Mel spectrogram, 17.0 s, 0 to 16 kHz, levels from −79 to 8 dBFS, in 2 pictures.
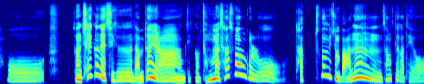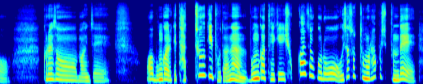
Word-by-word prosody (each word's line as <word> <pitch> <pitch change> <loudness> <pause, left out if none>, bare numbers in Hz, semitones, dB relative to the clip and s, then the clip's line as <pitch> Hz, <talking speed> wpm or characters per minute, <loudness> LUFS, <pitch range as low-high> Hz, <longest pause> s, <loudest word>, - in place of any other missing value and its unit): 어. 170 -1 -9 0.6
저는 210 -2 +4
최근에 375 - +5
지금 180 -3 -3
남편이랑 170 - +3
지금 155 - -13
정말 235 - +5
사소한 390 - +2
걸로 185 - -6 0.3
다툼이 390 -3 -4
좀 270 -7 +3
많은 250 - +3
상태가 200 -3 -7
돼요. 150 -4 -14 0.7
그래서 210 -6 -3
막 165 -1 -7
이제 160 0 -11 0.7
어 240 - -2
뭔가 225 +2 +1
이렇게 205 +1 -5
다투기보다는 205 - 0
뭔가 270 +5 +4
되게 230 -1 -5
효과적으로 285 - -1
의사소통을 310 - -1
하고 325 +3 -8
싶은데 205 - -2
215 Hz, 245 characters per minute, -22 LUFS, 175-280 Hz, 0.7 s, 최근에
